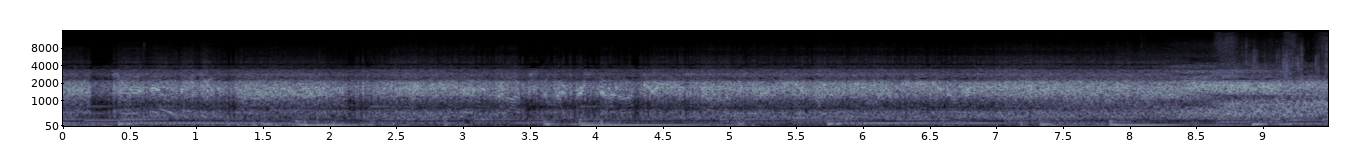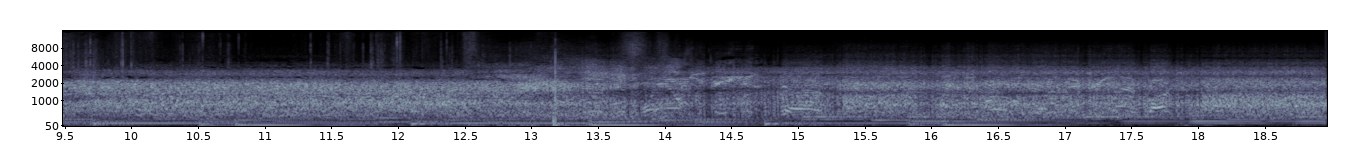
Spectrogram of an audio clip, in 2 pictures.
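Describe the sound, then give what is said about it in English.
Crackly radio reception from a pass of the AO-91 amateur radio satellite: faint, garbled voices come and go beneath a constant loud hiss of static, with low warbling tones underneath throughout, as the signals fade out while the satellite goes over the horizon. “And you can hear the signals are starting to fade out as we get over the horizon.”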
